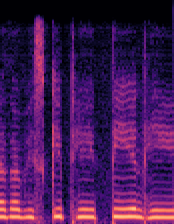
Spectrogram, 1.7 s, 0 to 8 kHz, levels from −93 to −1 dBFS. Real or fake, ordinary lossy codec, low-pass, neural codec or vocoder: fake; none; 7.2 kHz; codec, 16 kHz, 1 kbps, X-Codec, HuBERT features, trained on LibriSpeech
